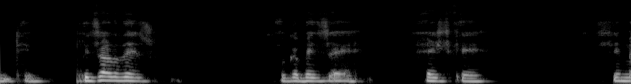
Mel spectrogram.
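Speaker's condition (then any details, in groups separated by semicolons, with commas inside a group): ALS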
